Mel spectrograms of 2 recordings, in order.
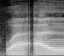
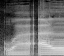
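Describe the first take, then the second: The two takes are said the same way.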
